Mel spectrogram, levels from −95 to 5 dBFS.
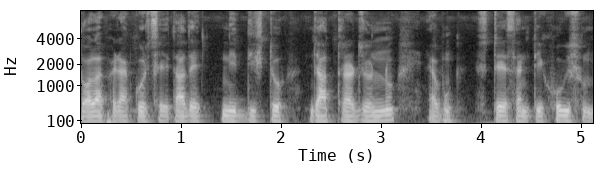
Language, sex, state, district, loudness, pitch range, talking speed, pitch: Bengali, male, West Bengal, Malda, -20 LUFS, 90-95 Hz, 130 wpm, 95 Hz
